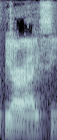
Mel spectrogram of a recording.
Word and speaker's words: Bricusse: It's, oh gosh, it's like Bricuse? Leslie Bricuse. I don't know how you say it. It's Bricusse.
